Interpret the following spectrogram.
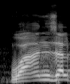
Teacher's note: وانزل پر سانس ٹوٹا تو لام کو ہم نے سکون دے دیا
